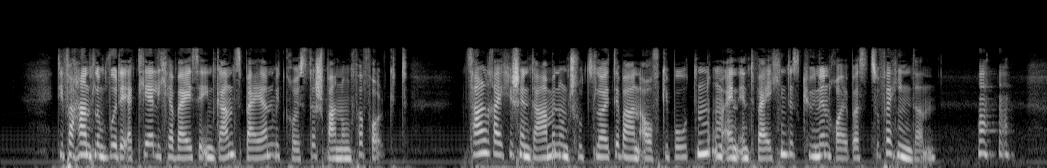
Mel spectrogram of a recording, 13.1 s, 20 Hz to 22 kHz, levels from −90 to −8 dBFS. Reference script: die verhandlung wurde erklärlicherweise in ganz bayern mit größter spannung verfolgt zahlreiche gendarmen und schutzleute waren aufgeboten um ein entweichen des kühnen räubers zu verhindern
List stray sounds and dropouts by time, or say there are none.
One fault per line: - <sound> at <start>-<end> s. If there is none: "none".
- laugh at 12.2-12.7 s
